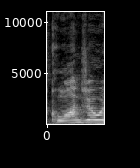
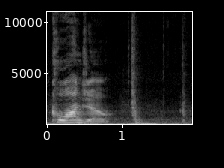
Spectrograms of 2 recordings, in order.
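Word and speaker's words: Kouandjio: It's Kwanjo, is how you pronounce that? That's not too hard then, is it? Kwanjo.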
